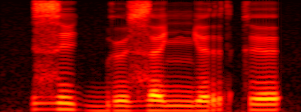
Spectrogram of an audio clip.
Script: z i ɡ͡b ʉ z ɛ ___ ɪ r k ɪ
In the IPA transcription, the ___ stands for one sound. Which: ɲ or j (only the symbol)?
ɲ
